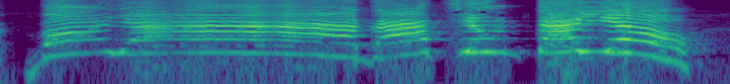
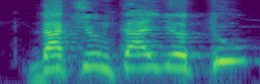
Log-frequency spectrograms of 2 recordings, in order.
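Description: First: Shrieked very high and loud, slow; furious scream. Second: High, loud, decisive retort; loud and firm. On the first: La regina urla furiosa la condanna. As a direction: scream the order in rage. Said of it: "urlò". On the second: Alice ribatte alla regina, forte e decisa. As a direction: throw it right back at her. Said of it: "a voce molto alta e decisa". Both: Acted.

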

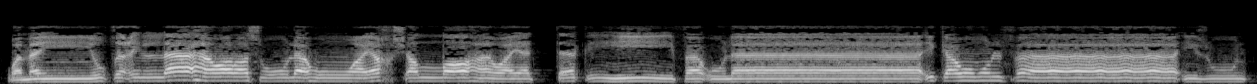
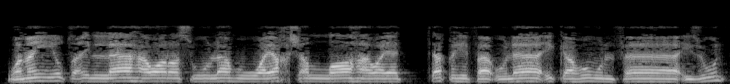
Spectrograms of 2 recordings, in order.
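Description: First: Drawn madds, lengthen the hi of "ويتقه"; kasra with long hi. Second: Said in the usual way. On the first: Shown as a demonstration. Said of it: "بكسر القاف والهاء وصلة". (ترتيل بكسر قاف "ويتقه" وصلة الهاء) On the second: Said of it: "قرأ ورش".

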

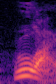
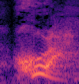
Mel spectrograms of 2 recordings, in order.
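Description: First: Said in the usual way. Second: "Hurrah" started on a rush of breath. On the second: Shown as a demonstration. Preacher shows the Hebrew sounds like breath, breathy "Hurrah". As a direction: exhale audibly into "Hurrah". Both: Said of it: "It sounds like breath".

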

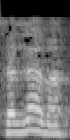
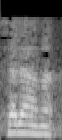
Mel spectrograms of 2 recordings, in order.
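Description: First: سلامة with a double l, "sallama"; doubled lam. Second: سلامة with a single short l, "salama"; lightened lam. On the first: Teacher naming the doubled form, سلامة as "sallama". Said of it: "بالتشديد". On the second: Teacher giving the default form, سلامة as "salama". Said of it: "بتخفيف اللام". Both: Shown as a demonstration.

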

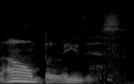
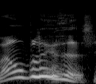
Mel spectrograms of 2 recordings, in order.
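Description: First: Slow, sulky grumble; grumbling. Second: Very high, loud wailing disbelief; moaning protest. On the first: Possum trudging off to the next town, grumbling. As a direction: grumble it to yourself, dragging the words. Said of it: "Possum's really grumbling". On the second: Possum sees Rabbit's new wife, moaning in protest. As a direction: wail it out, hammed-up and hurt. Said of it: "starts to moan and cry". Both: Acted.

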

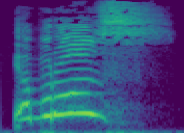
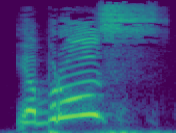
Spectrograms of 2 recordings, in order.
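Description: First: Very high call of بروس falling at the end. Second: High call of بروس rising at the end. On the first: Suka's last high call after Bruce, falling away. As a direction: call بروس once more, top of the voice, then drop. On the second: Suka calls after Bruce running off, high rising call. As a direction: call بروس after him, pitch climbing up. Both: A narrator's reading. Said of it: "وسوكا ينادي عليه".

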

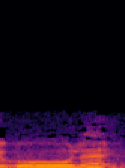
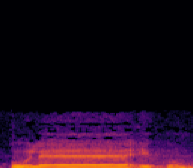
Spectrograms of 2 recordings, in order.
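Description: First: أولئك clipped wrongly; mock mistake; wrong reading. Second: أولئكم slowly with the waw silent; slow clear أولئكم; correct. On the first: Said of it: "اوعى تقول لي أولئك". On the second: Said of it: "اوعى تقول لي". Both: Shown as a demonstration.

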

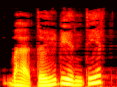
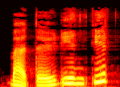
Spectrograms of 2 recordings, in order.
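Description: First: Said in the usual way. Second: "bà Tuế điên tiết" read higher and slower, stretching "tiết" up; emphatic slow higher read of "điên tiết"; raised and slowed. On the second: Shown as a demonstration. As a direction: lift the pitch and draw out "bà Tuế điên tiết".

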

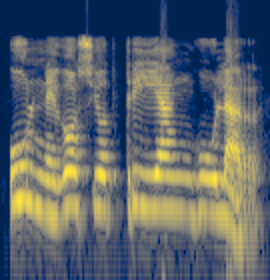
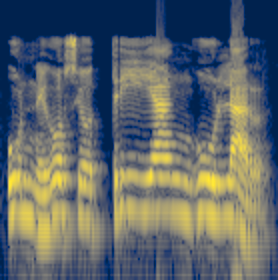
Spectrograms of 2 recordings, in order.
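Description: The two takes are said the same way.

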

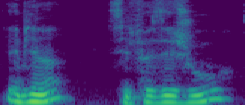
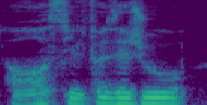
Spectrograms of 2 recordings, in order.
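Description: First: Slow, louder, higher leading question; singular, pointed tone. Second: Slow, drawn-out wish at ordinary pitch; wistful exclamation. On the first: Doctor questions Joe's wish, in a curious tone. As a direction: echo it back intriguingly, ending on a rise. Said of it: "d'un ton singulier". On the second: Joe wishes for daylight to act, wistful exclamation. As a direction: sigh out a frustrated wish. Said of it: "s'écria Joe". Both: A narrator's reading.

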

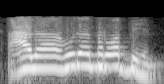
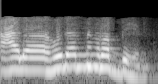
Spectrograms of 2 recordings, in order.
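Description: The two takes are said the same way.

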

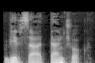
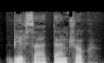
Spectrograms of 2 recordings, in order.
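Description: First: Said in the usual way. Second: Slow, musing repeat; echoing repetition. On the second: A narrator's reading. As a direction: repeat it slowly, taking it in. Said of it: "diye tekrarladım". (ağır ağır tekrarlayarak)

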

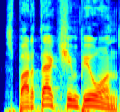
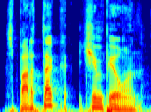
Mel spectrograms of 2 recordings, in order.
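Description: First: High, drawn-out happy cry; joyful shout. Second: Said in the usual way. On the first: A narrator's reading. Tim recognising the signal, joyful high shout. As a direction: cry it out in delight, slowly chanted. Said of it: "обрадовавшись, крикнул Тим".

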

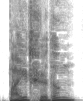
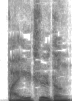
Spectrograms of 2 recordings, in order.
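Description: First: Said in the usual way. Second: 白炽灯 as báizhìdēng; Beijing-style 白炽灯 with unaspirated zh; Beijing dialect reading. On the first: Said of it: "北京话读白炽灯". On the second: Shown as a demonstration. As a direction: say 炽 in 白炽灯 as zhì, not chì. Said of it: "北京话读".

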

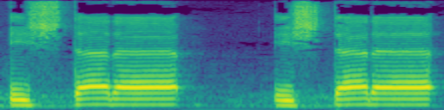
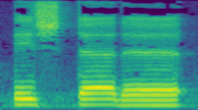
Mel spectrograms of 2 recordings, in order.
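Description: First: Slow chanted "اشترى" with the alif leaning toward ee; alternative reading. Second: Slow "اشترى" with the vowels pulled to e; second reading. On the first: الشيخ يعرض قراءة أخرى بإمالة خفيفة في "اشترى". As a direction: stretch "اشترى" slowly, tilting the final vowel. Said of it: "في ناس بيقولوا إزاي بقى". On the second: الشيخ يعرض نطقا بترقيق الراء في "اشترى". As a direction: chant "اشترى" with a thin ra and e sounds. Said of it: "وفي ناس بيقولوا". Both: Shown as a demonstration.

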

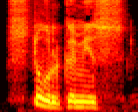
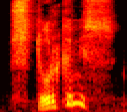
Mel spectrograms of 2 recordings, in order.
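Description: First: Slow, high, louder mimicry of his -с; mocking mimicry. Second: Obsequious question. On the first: Иванчук mocks the actor's words, mimicking him. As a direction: ape the servile -с in "С турками-с". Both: A narrator's reading. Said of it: "передразнил Иванчук".

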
